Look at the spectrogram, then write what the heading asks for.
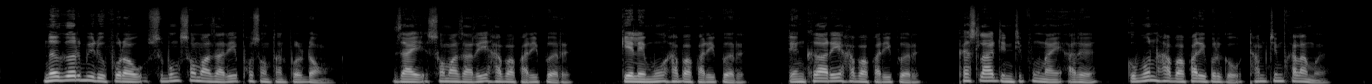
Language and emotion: Bodo, neutral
